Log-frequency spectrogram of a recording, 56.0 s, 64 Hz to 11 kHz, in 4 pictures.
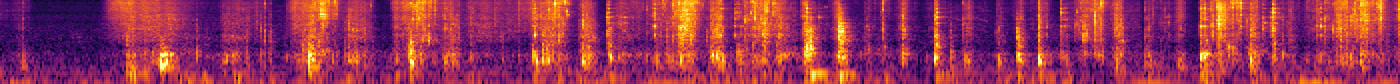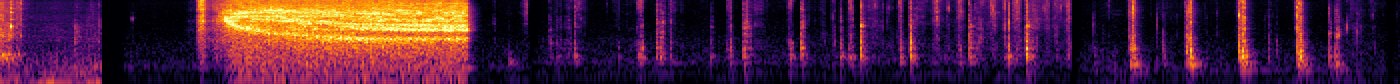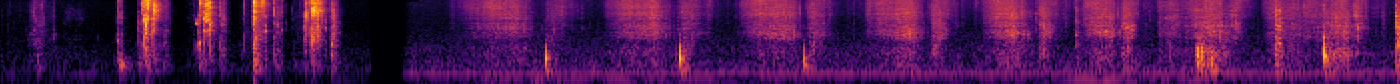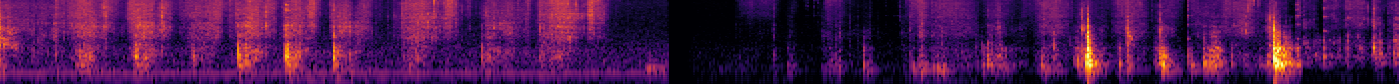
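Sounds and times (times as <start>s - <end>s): slime crackling and crinkling: 1.1s - 14.1s, 32.5s - 48.2s.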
